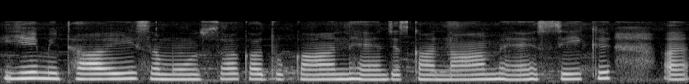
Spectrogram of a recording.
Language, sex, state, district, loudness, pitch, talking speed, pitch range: Hindi, female, Bihar, Katihar, -16 LUFS, 240 Hz, 95 wpm, 230-250 Hz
